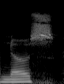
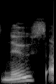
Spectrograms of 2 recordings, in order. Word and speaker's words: nous: Like, just not explain, maybe just clarify. In the Aristotelian notion of, is it pronounced nous? I always pronounced it no, but yeah, it's Greek.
